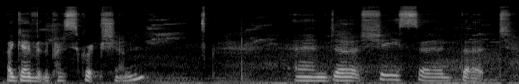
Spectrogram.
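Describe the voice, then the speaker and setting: Older woman, casual home vlogger, low-ish voice, meandering aggrieved storytelling, faint room hum. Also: slow pace, a little mellow, poor audio. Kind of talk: casual rambling monologue. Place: home kitchen.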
